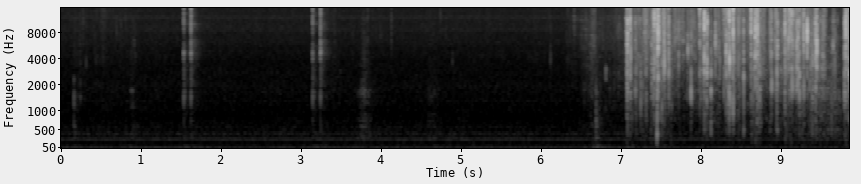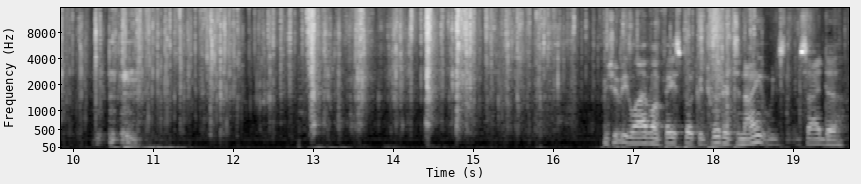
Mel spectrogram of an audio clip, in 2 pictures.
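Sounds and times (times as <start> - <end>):
foil 2023 Donruss trading card pack wrapper crinkling and ripped open: 6.6 - 19.7
speech: 16.7 - 19.7.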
